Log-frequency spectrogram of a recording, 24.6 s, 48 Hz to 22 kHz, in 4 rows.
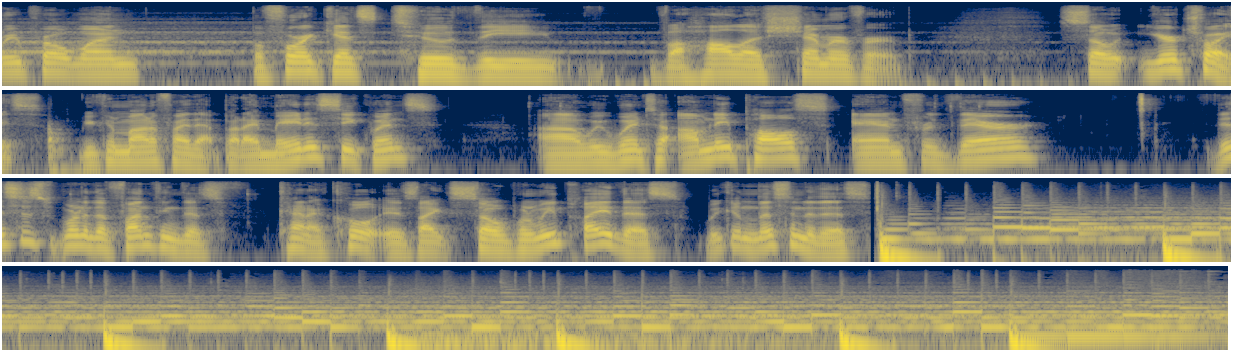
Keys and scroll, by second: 16.6 space.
